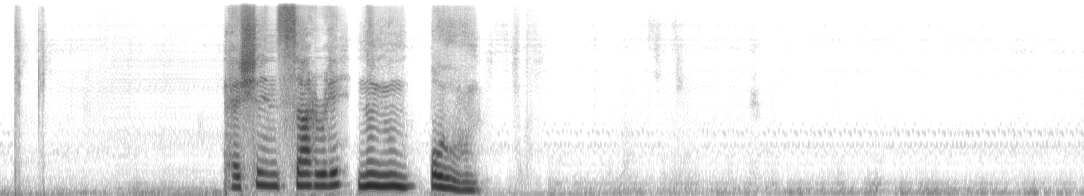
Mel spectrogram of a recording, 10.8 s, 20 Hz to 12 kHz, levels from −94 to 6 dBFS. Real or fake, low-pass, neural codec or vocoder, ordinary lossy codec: fake; 10.8 kHz; codec, 16 kHz in and 24 kHz out, 0.6 kbps, FocalCodec, streaming, 2048 codes; none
